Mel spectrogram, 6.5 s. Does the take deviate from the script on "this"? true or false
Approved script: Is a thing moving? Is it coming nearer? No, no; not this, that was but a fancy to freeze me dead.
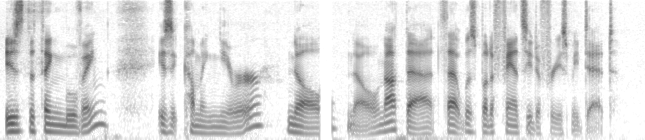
true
